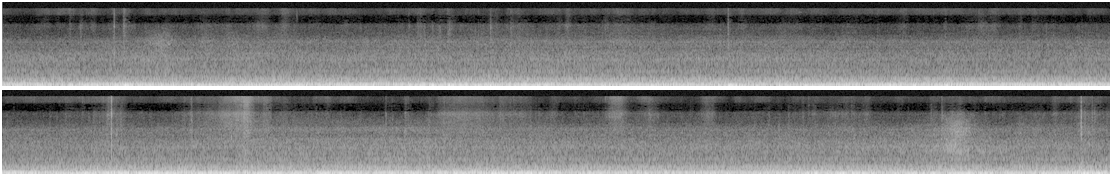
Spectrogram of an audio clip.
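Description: Steady low rumble of a car driving on an asphalt road, engine and tyre noise heard from inside the cabin.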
